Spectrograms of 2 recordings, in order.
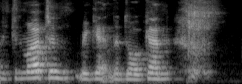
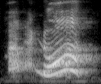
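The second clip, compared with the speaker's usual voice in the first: high bemused reply; 14 semitones higher, 7 dB louder than usual. Retold or imitated. Retold banter with prisoner.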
